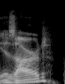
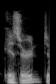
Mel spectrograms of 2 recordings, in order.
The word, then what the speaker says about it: Izzard: First, my favorite stand-up comedian of all time, Eddie Izzard, or Izzard, depending on how you want to pronounce it, has a memoir coming out called Believe Me, a Memoir of Love, Death, and Jazz Chickens.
